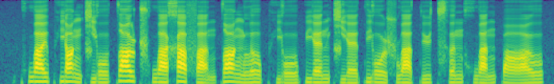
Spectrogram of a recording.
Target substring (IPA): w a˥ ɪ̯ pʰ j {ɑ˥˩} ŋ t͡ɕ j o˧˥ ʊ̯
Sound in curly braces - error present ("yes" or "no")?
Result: no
